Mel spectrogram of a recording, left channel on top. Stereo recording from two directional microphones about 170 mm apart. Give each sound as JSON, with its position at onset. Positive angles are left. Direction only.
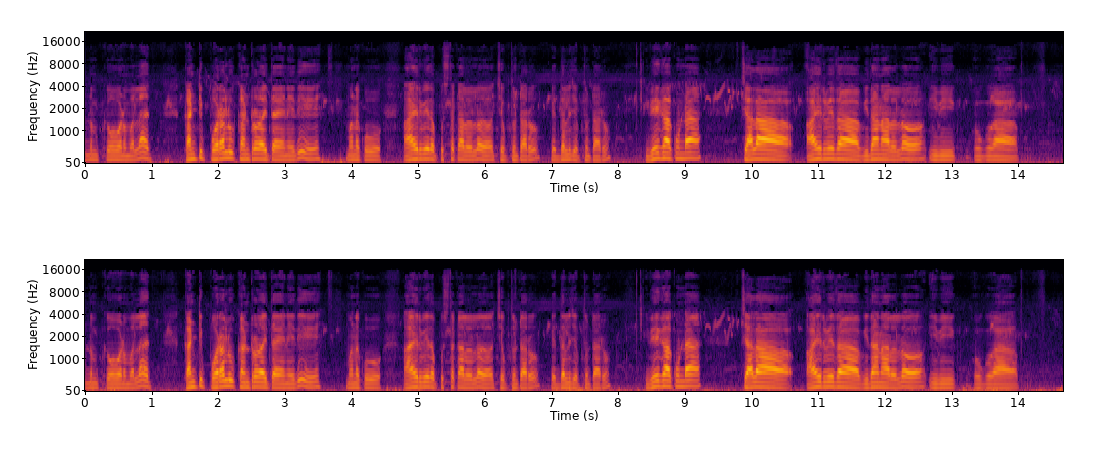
{"t": 0.0, "sound": "speech", "side_deg": -25}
